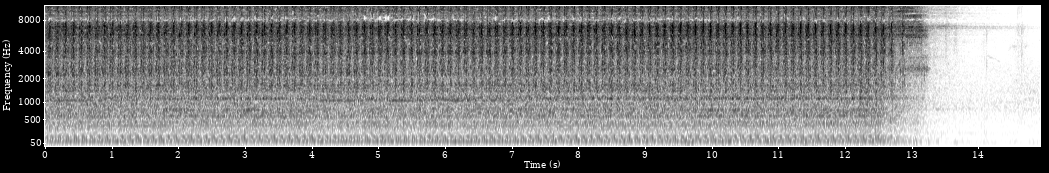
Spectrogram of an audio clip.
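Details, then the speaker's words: Ford LTD just started after all lifters were pulled and inspected, run on contaminated milky oil: fast, sharp, even ticking about three per second over a steady idle until shutdown; valve train tapping from all cylinders. "that's valve train noise i'm going to go ahead and get my ratchet make it a little easier okay it's all of them"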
